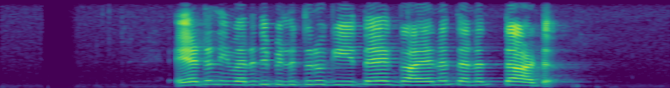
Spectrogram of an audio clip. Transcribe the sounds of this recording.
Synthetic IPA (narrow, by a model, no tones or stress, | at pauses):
ejaʈəniʋæɾid̪ipilit̪uɾuɡiːt̪ajaɡajənət̪ænɐt̪ːaːʈə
